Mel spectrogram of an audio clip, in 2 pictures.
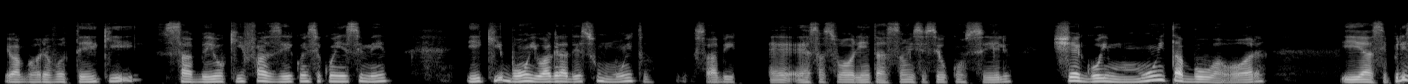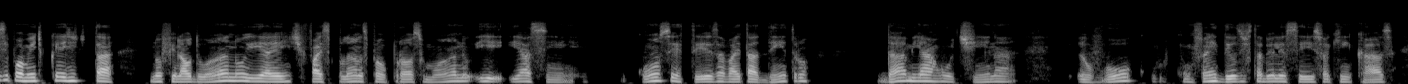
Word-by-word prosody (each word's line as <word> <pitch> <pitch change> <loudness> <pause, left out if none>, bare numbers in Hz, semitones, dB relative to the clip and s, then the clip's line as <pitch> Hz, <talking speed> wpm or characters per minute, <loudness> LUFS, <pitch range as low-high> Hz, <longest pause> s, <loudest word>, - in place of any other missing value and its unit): eu 120 - 0
agora 115 0 -2
vou 120 +2 -3
ter 120 +3 -2
que 150 +10 -4
saber 120 -2 0
o 130 0 0
que 140 +2 -4
fazer 130 -4 +1
com 145 - -2
esse 140 -3 -2
conhecimento 140 +2 0 0.7
e 140 +2 +1
que - - -2
bom, 150 -2 +4
eu 130 -3 +4
agradeço 130 +4 +2
muito, 130 -1 -3 0.4
sabe, 110 +1 -5 0.3
e - - -5 0.2
essa 105 +2 -4
sua 110 +2 -4
orientação, 105 0 -2
esse 100 -2 -5
seu 110 +1 -2
conselho, 110 +2 -5 0.4
chegou 145 -5 +5
em 145 - +2
muita 130 - +2
boa 120 -5 0
hora. 105 +8 -2 0.7
E, 115 +1 +3
assim, 110 -3 0
principalmente 170 -2 +3
porque 185 - -3
a 175 - +5
gente 165 0 +1
tá 135 -5 +5 0.4
no 130 +1 +1
final 125 -1 +3
do 120 -1 -2
ano 170 +5 +4
e 140 -1 +4
aí 130 0 +6
a - - +6
gente 135 +1 -4
faz 130 -2 +2
planos 130 +1 -1
pra 125 - -1
o 110 - -4
próximo 115 -3 -3
ano 145 +6 -1
e 145 -1 -1
e, 130 +1 -4
assim, 115 -6 -4 0.6
com 155 +7 +2
certeza, 135 -5 0
vai 125 0 +2
tá 125 -2 +3
dentro 135 +9 -4 0.7
da 160 +1 +2
minha 155 -2 +4
rotina, 125 -2 -4 0.6
eu 110 -2 -3
vou 135 +11 -1 0.4
com 125 -1 -10
fé 135 +5 0
em 155 - +3
Deus 130 +1 +2
estabelecer 135 -1 -1
isso 120 0 -2
aqui 125 0 -6
em 115 - -4
casa. 110 +2 -2
130 Hz, 160 wpm, -23 LUFS, 115-145 Hz, 0.7 s, aí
